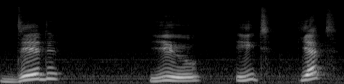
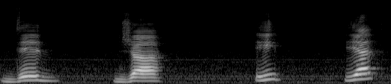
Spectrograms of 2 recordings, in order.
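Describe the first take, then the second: First: Every word is said fully and separately. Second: The word you is reduced to ja. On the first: "Here it is" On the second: "Or did ja eat yet?"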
